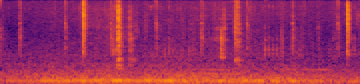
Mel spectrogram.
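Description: A square gray car backs slowly out of a parking space, its engine a steady low rumble, with scattered sharp clicks and light rattles over it. No one speaks.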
